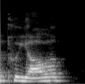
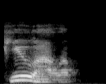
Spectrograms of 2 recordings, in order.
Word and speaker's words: Puyallup: Well, that's the spelling, but it's pronounced backwards. It's Puyallup. – Puyallup. Thank you very much. – That's a lot of people make that, particularly people not from the area. – Particularly Californians. – Yeah, make that mispronunciation all the time because that's how it's spelled, but it's Puyallup.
